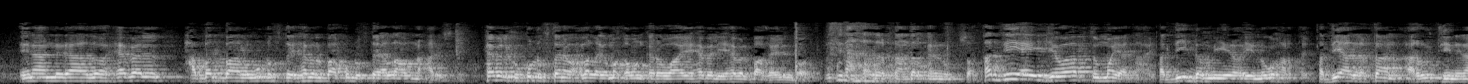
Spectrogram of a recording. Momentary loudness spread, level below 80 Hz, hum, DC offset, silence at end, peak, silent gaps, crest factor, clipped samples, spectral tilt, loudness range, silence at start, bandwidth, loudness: 7 LU; -58 dBFS; none; under 0.1%; 0 s; 0 dBFS; none; 12 dB; under 0.1%; -7 dB/octave; 2 LU; 0 s; 7.6 kHz; -13 LUFS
